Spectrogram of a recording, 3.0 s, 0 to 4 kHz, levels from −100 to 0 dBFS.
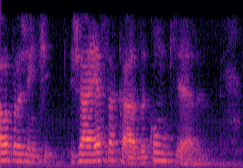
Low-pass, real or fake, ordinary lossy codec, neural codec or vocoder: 3.6 kHz; fake; none; vocoder, 44.1 kHz, 128 mel bands every 256 samples, BigVGAN v2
